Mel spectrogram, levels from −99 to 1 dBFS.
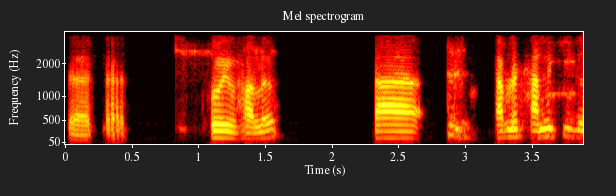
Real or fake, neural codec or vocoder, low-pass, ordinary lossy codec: fake; codec, 16 kHz, 8 kbps, FunCodec, trained on Chinese and English, 25 frames a second; 3.6 kHz; none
